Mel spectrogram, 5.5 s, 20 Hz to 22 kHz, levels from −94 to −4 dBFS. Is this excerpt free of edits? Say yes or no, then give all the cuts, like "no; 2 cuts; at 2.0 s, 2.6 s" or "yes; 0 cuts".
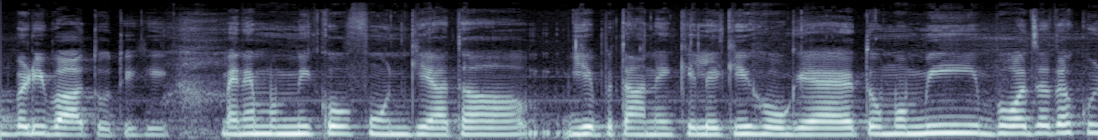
no; 1 cut; at 1.0 s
